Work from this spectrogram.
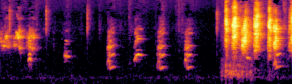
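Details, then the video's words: Kakariki parrot producing strange noises: a string of short, nasal, downward-sliding chuckling notes repeated about three times a second, then a loud, harsh, scratchy burst of chatter at the end. "Kakariki parrot funny noises"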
